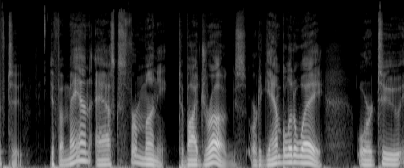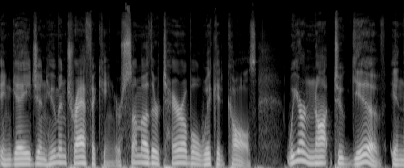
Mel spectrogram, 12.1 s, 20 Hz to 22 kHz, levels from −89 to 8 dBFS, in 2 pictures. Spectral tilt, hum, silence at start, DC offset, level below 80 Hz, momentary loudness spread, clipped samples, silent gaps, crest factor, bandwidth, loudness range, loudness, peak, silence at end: -7.5 dB/octave; none; 0 s; under 0.1%; -36 dBFS; 13 LU; under 0.1%; none; 18 dB; 14.5 kHz; 2 LU; -20 LUFS; -2 dBFS; 0 s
